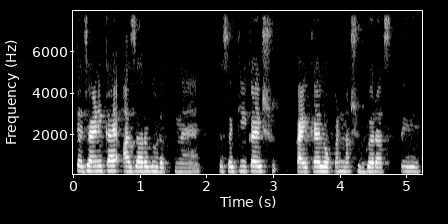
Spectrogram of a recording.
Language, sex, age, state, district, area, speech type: Marathi, female, 18-30, Maharashtra, Pune, urban, spontaneous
